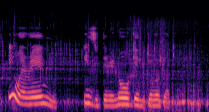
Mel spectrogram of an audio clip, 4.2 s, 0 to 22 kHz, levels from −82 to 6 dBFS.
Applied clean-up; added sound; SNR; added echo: neural mask model RNNoise.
